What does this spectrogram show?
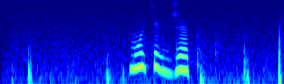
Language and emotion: Russian, neutral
